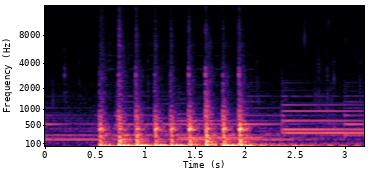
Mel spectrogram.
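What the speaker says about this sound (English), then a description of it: "I wake up to the sound of pounding on my door" Heavy pounding knock on a door in a video game, about eight loud, evenly spaced thuds in a steady rhythm, close and clear over soft background music that continues after the knocking stops.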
